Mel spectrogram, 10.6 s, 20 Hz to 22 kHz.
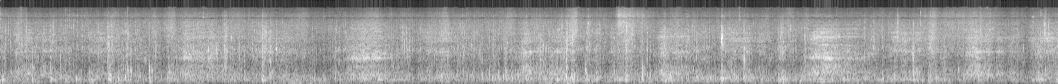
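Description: Mountain bike on 2.6-inch tyres climbing a rocky dirt trail: tyres crunching over dirt and stones, with a constant rattle and clatter from the bike. The rider breathes hard, with heavy gasps every few seconds.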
